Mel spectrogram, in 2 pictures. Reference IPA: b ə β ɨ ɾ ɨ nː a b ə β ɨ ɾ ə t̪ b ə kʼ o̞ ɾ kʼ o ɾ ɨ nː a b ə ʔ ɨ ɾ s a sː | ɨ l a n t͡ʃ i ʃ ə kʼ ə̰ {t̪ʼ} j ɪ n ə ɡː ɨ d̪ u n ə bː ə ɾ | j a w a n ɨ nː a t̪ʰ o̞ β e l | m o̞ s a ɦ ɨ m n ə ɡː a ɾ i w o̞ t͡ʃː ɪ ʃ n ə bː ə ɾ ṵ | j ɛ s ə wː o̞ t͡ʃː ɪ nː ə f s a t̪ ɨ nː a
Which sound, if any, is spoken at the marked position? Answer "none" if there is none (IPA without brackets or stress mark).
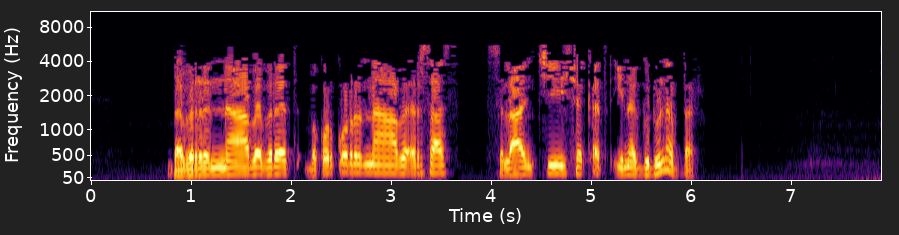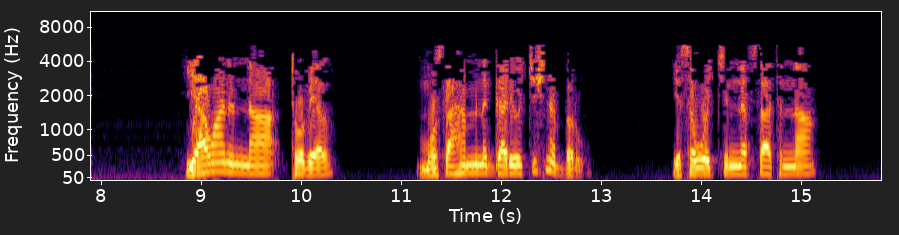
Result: t̪ʼ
